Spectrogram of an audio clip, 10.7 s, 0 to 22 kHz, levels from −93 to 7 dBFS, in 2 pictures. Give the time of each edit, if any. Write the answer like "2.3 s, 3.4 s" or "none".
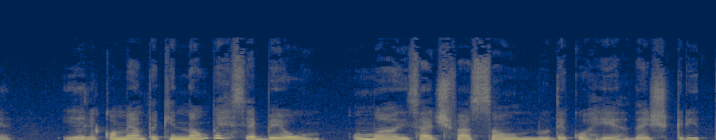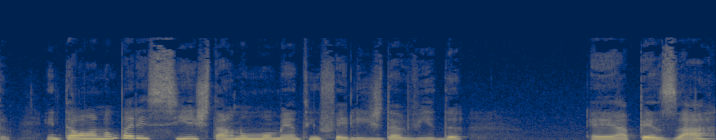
none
